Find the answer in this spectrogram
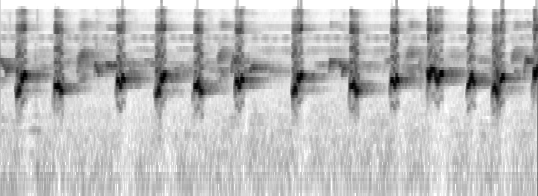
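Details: Sooty-headed bulbul giving a 'ropel panjang' long rapid song meant to lure other bulbuls into singing: quick bright chirps at a little over two per second, some slurred upward, against a quiet background.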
